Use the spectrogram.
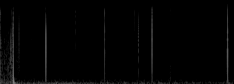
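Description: Faint crackling of a record needle on vinyl, the opening sound of an album: scattered sharp pops and clicks, about five of them at irregular intervals, over a soft steady hiss and low hum. No voices.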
